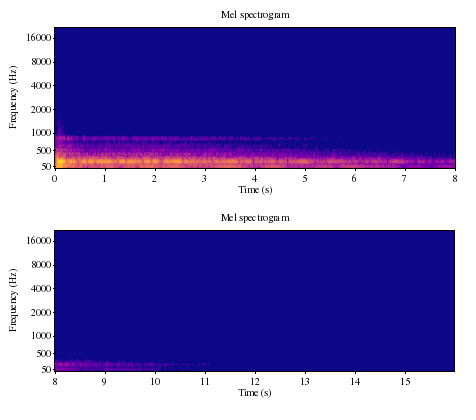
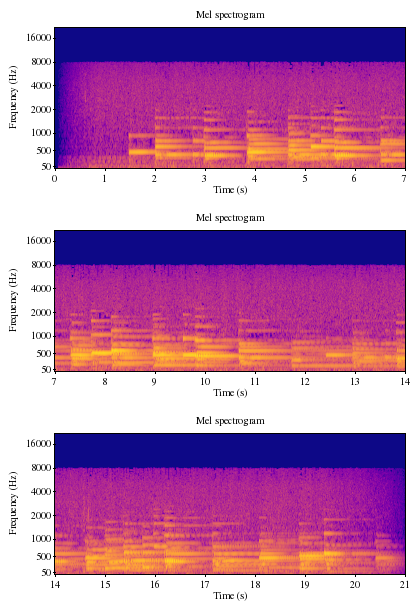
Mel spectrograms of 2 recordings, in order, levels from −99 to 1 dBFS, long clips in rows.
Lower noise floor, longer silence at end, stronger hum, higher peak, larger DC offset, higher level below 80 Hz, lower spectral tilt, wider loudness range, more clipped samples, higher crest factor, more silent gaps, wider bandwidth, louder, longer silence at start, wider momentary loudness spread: first, under -90 dBFS vs -51 dBFS; first, 10.5 s vs 0.15 s; neither; about the same, -2 dBFS vs 0 dBFS; second, under 0.1% vs 0.1%; first, -38 dBFS vs -44 dBFS; first, -19 dB/octave vs -7 dB/octave; first, 21 LU vs 7 LU; neither; first, 28 dB vs 16 dB; neither; second, 0.9 kHz vs 8.4 kHz; second, -27 LUFS vs -17 LUFS; second, 0 s vs 0.65 s; first, 17 LU vs 12 LU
